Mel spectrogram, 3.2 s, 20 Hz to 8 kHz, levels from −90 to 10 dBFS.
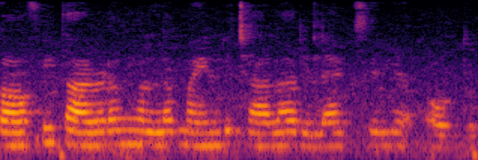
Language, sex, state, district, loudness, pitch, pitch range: Telugu, female, Andhra Pradesh, Krishna, -18 LUFS, 205 Hz, 200-215 Hz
